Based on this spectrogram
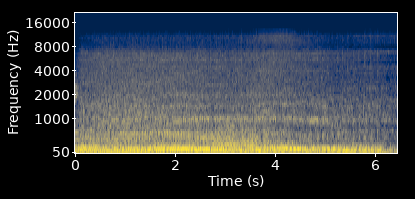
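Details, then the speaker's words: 1965 Datsun 320 with excessive fuel pressure, no regulator fitted; after starting, a steady fast idle holds well above normal tickover and won't settle; idle too high, tuning awaits a fuel pressure regulator. "Let's try it again. There we go. Yeah. Idle's way too high."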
